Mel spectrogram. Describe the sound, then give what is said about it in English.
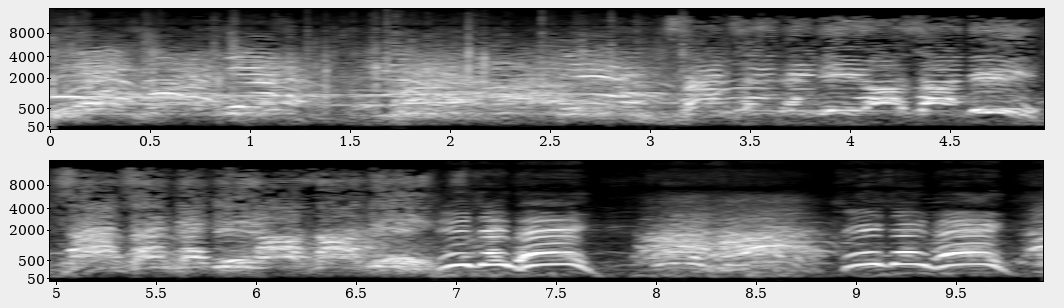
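Street protest crowds in Russia, Iran and China chant and shout in a run of loud massed voices. The texture shifts between sections, ending in short, sharply rhythmic chanted bursts separated by brief gaps. “That was the sound of protests in Russia, Iran, and most recently, China.”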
